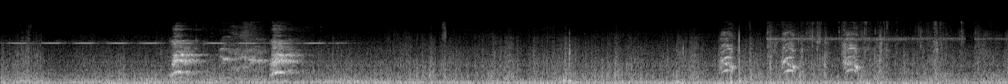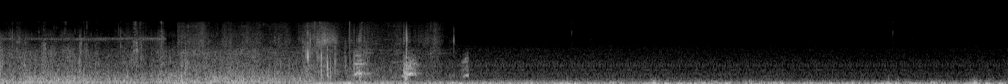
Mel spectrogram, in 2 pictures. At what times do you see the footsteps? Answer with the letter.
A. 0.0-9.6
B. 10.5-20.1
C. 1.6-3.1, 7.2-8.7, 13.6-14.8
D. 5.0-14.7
D.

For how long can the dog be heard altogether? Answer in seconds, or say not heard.
4 s.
